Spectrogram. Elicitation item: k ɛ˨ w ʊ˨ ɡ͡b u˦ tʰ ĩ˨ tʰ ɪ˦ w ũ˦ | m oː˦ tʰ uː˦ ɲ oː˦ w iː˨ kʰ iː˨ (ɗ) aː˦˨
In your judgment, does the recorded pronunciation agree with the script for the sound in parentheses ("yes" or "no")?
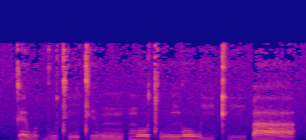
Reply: no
